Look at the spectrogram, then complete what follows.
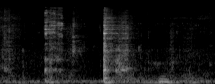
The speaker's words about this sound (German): Und das Schmatzen und so, das nehmen wir alles mit oder schneiden wir das raus? Ja, nehmen wir raus. Ich glaube, das hört sich nicht so gut an, ne?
